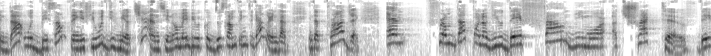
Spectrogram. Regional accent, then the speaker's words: Haiti; first language Haitian Creole; English is a second language; When I grew up in Haiti, I was born and raised in Haiti. And in Haiti, we speak Creole.

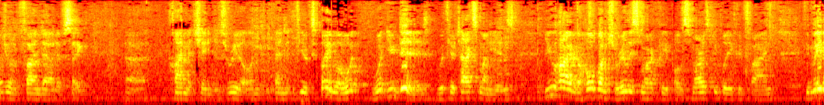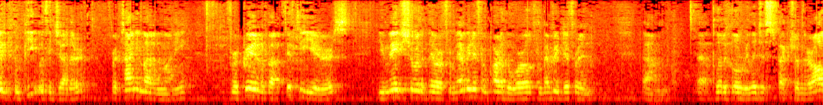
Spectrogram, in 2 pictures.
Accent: United States; but I'm an American, so I can say.

